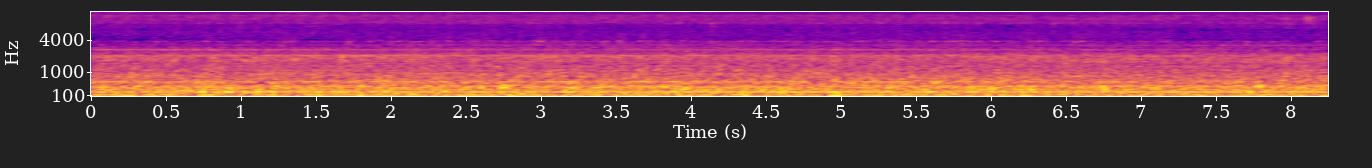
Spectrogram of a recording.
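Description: Vehicle engine idling steadily, heard from inside the cab: an even rumble with a constant low hum.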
